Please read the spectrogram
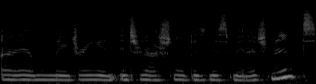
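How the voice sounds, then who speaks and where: The voice is somewhat breathy. It moves along at a moderate pace. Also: woman. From US (Florida and Oklahoma), Russian-speaking family. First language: Russian. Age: 20s. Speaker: university student. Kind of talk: self-introduction video. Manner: hesitant, many fillers.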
